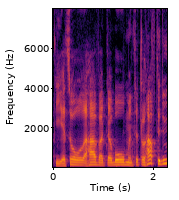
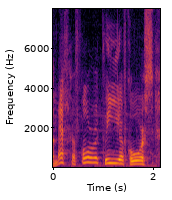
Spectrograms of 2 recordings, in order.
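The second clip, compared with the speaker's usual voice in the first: metaphorically, of course, pitched much higher; raised-pitch repeat; 8 semitones higher than usual. Shown as a demonstration. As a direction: repeat it higher, like giving a cue. Repeats the phrase as a cue.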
